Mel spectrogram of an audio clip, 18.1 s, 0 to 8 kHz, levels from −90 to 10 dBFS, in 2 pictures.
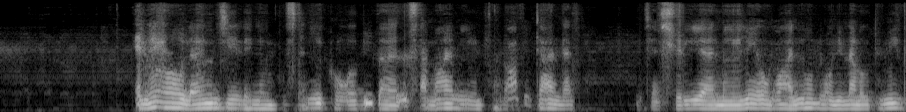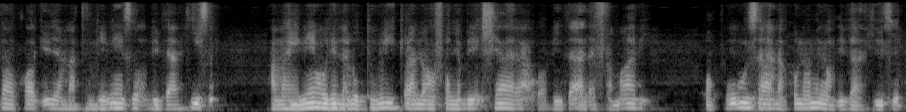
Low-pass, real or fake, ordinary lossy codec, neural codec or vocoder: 7.2 kHz; fake; AAC, 48 kbps; codec, 16 kHz in and 24 kHz out, 0.6 kbps, FireRedTTS-2 codec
